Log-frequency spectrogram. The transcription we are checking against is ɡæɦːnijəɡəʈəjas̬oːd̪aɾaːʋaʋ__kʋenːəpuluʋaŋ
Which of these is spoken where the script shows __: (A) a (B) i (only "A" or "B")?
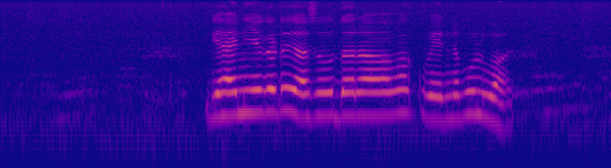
A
